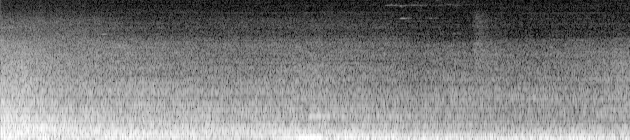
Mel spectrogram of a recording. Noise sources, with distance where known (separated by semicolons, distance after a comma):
engine of unclear size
